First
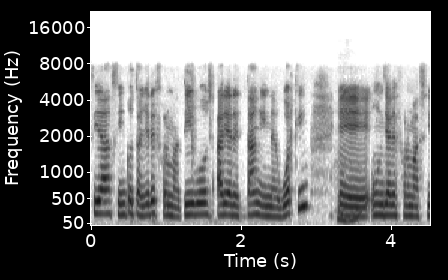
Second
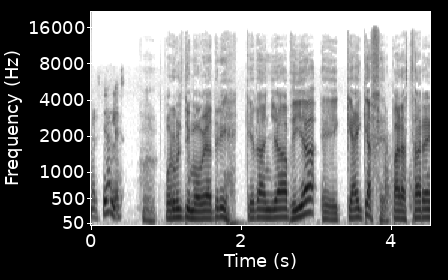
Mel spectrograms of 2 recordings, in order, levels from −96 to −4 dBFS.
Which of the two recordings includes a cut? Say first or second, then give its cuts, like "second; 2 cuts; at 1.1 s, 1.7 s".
second; 2 cuts; at 0.9 s, 2.6 s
